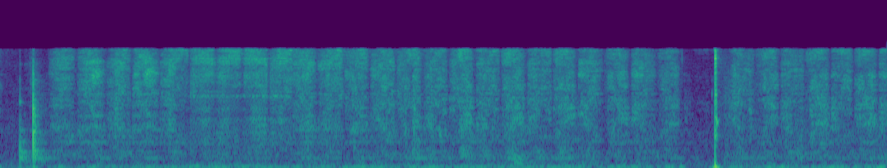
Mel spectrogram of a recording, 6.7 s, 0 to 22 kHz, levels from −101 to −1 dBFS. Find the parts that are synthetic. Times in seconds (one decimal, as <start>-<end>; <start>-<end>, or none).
1.4-2.2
